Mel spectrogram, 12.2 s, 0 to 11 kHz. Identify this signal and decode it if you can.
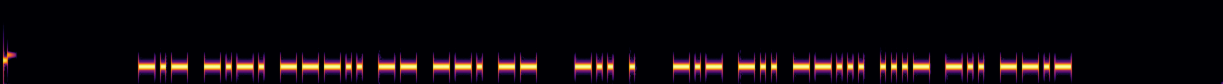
Morse code, heard as a keyed tone, about 22 wpm, 700 Hz. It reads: KC8MGM DE KD7VDQ
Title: USA Callsign DE Callsign - 6 Characters - 22wpm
